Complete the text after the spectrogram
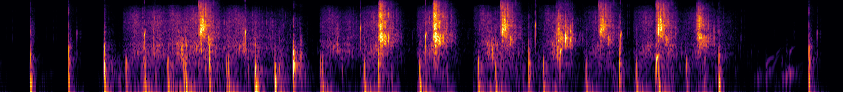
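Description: A shovel scrapes and crunches through gravel.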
